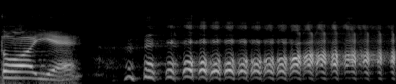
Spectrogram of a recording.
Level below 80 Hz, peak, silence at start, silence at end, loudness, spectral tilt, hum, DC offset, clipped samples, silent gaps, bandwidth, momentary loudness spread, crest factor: -64 dBFS; -12 dBFS; 0 s; 0 s; -26 LUFS; -2 dB/octave; none; under 0.1%; under 0.1%; none; 12.5 kHz; 9 LU; 14 dB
